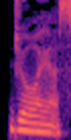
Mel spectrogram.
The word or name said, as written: joyous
